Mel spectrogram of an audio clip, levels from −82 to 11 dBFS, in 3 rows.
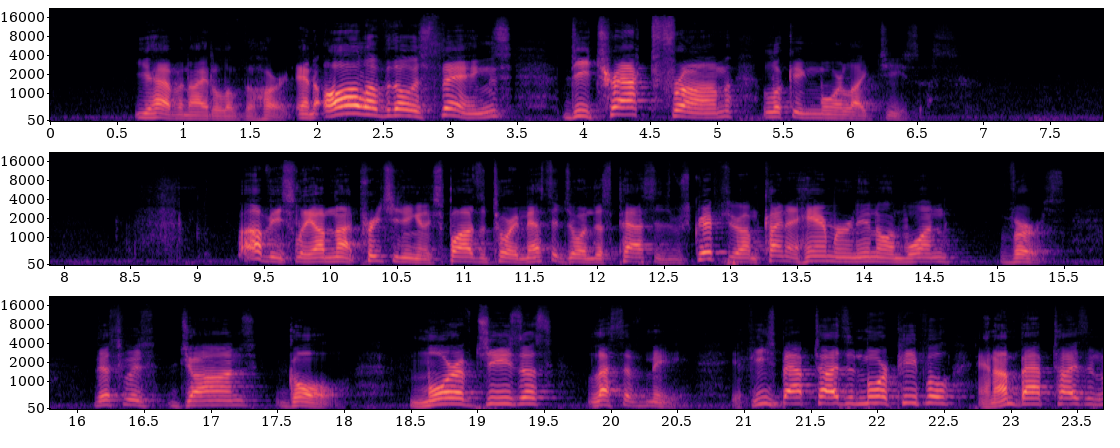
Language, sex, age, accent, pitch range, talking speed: English, male, 50-69, American, 140-195 Hz, 140 wpm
